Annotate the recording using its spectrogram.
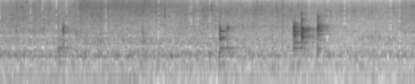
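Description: A wooden spoon scrapes and knocks against a pot as vegetables are stirred.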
